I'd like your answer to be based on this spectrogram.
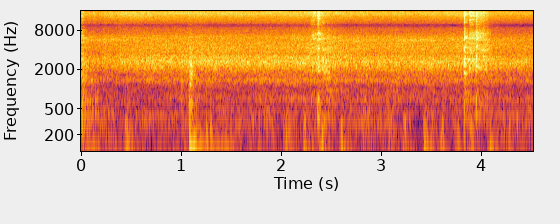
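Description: Thin eggplant strips fry in spiced oil while being turned, a steady hiss broken by a few distinct scrapes and knocks of the spatula against the pan, close and fairly loud.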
